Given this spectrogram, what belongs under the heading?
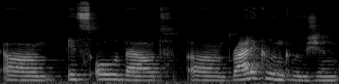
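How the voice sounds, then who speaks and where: A woman's medium-pitched voice carries audible echo from the room. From Russia. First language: Russian. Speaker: makeup company founder. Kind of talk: livestream monologue. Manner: hesitant, many fillers.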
